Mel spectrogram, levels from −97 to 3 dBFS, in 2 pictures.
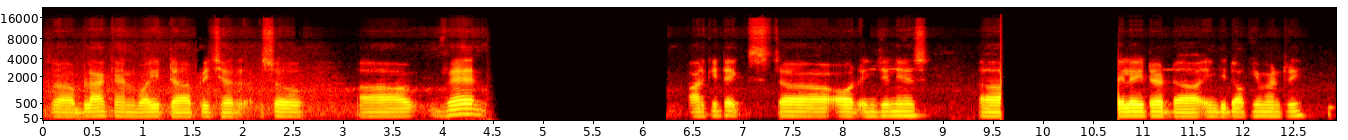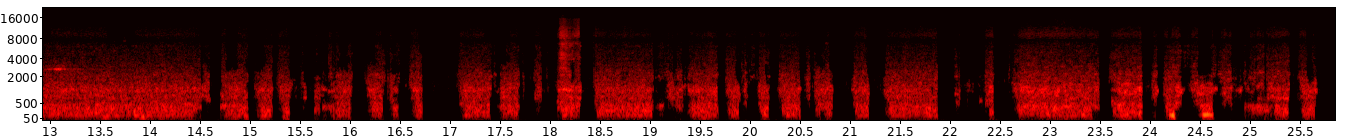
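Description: A speech recording with network and input faults. Short concealed packet loss comes first: about 40 ms, then two 20 ms bursts of audio arrived too late to decode, at 4.23–4.32 s, 4.35–4.40 s and 4.40–4.43 s. The receiver patched each gap by extending the preceding sound, giving brief smears and wobbles. These run straight into a long network dropout from 4.43 to 6.25 s, likely a stall in delivery lasting about 1.8 s. The concealed tail fades within roughly a tenth of a second and leaves about 1.7 s of near-silence before the sound resumes further on, with the missing stretch gone. From 9.57 to 10.75 s an audio dropout to silence, likely a lost input to the recorder, cuts the sound abruptly for about 1.18 s. The gap is silent with no background tone, and whatever occurred then is lost.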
